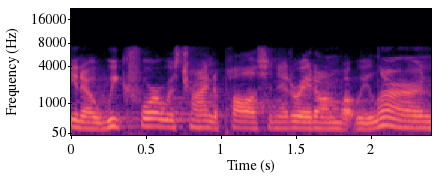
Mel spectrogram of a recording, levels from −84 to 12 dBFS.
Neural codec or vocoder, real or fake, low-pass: none; real; 7.2 kHz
